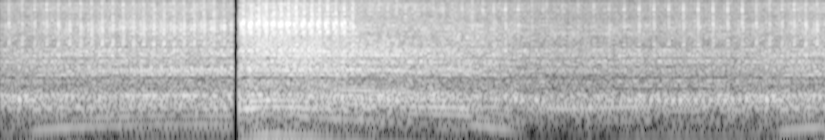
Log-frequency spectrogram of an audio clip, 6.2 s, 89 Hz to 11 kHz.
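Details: 1991 Mercedes-Benz 190E 2.0, cold engine only; fast, light clatter of three or four ticks a second over the idle; at least one hydraulic lifter was sticking, and replacing the lifters stopped the noise completely: hydraulic lifter tick.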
